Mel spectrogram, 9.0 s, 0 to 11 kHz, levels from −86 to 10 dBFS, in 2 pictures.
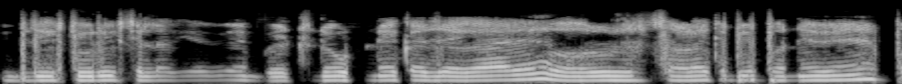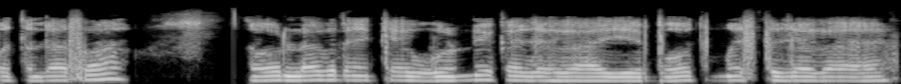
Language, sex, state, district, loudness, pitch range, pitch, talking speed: Hindi, male, Bihar, Jamui, -13 LUFS, 155-170 Hz, 160 Hz, 215 wpm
